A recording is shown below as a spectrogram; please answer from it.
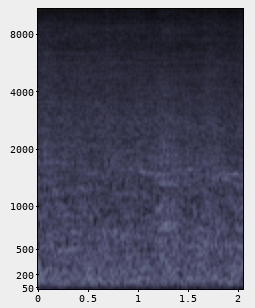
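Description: Steady room noise of a busy indoor food hall, with faint, distant voices in it.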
